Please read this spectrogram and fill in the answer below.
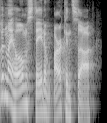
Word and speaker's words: Arkansas: I think we live in my home state of Arkansas. Why is it called Arkansas, but it's spelled R Kansas?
